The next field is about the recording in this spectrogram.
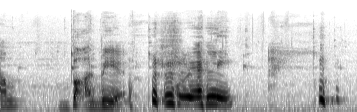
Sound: Agni chuckles

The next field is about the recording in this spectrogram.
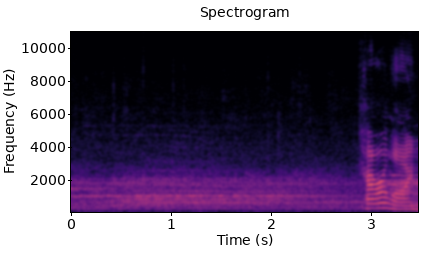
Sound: audience applauds; graduates cheer

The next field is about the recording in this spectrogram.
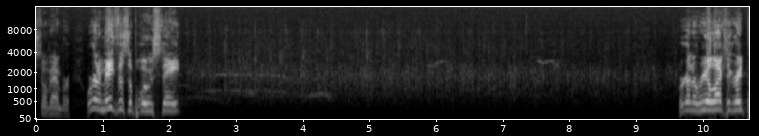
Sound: cheering, applause

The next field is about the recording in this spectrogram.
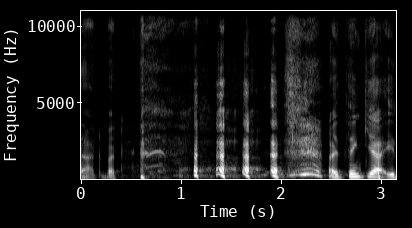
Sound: all laughing

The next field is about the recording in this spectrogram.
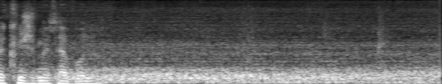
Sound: flame hisses

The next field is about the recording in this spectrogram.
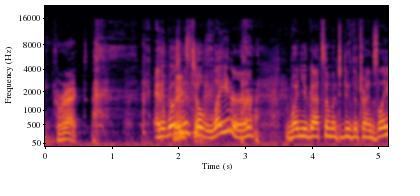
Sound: laughing

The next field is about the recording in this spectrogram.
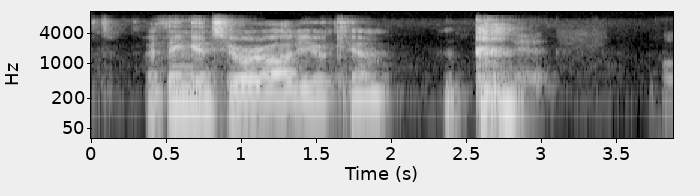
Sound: deep Voice

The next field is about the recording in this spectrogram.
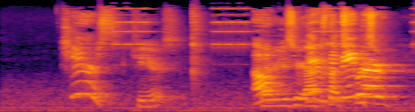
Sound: timer beeps

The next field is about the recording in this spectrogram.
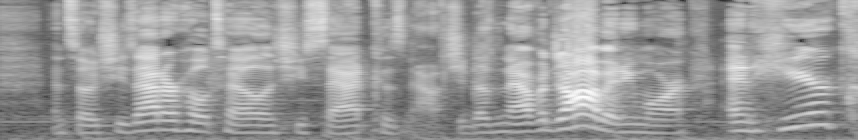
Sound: none

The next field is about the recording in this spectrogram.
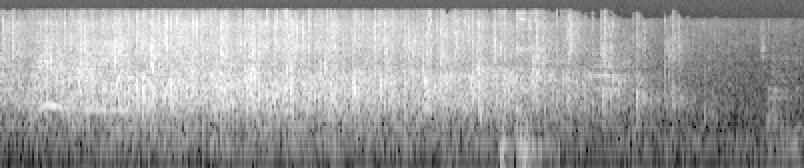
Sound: audience applauding and cheering

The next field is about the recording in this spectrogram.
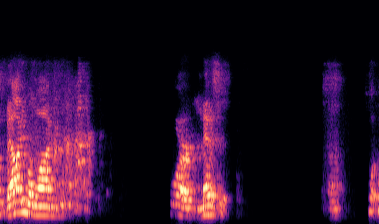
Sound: laugh

